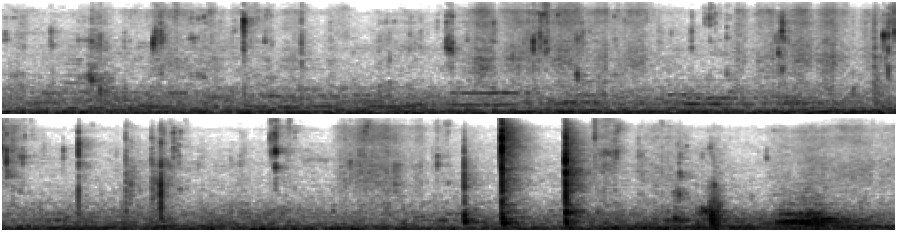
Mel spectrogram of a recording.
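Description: Close-up chewing and crunching of crispy flour-battered fried cabbage, with many small crackles. About ten seconds in come two loud sharp clicks, then a gulp of water from a plastic bottle near the end.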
